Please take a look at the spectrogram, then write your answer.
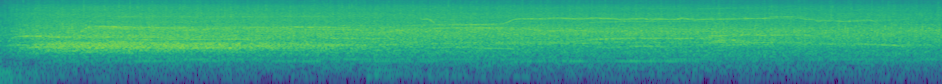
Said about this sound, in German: Und dann ein Applaus für alle, die hier organisatorisch Herzblut vergossen haben, seit weit über anderthalb Jahren hier mit den Gedanken drin stecken. Ein Applaus für unser Management.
